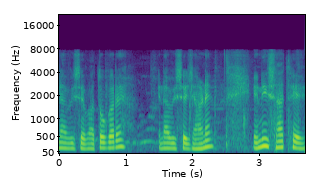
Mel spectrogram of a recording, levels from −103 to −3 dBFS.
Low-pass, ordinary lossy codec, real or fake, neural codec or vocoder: none; none; real; none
